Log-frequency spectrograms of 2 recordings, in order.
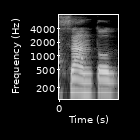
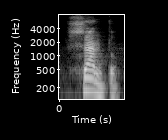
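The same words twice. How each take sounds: First: The s sounds plain, without a whistle. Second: The s sounds like a little whistle.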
